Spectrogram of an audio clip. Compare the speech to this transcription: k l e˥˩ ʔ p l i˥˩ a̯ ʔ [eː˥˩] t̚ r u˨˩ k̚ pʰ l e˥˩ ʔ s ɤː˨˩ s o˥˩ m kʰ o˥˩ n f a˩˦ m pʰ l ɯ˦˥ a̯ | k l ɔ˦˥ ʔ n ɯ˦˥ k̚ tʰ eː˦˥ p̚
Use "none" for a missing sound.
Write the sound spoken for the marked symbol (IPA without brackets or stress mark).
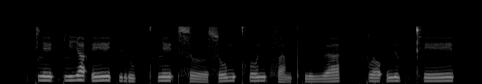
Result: eː˥˩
